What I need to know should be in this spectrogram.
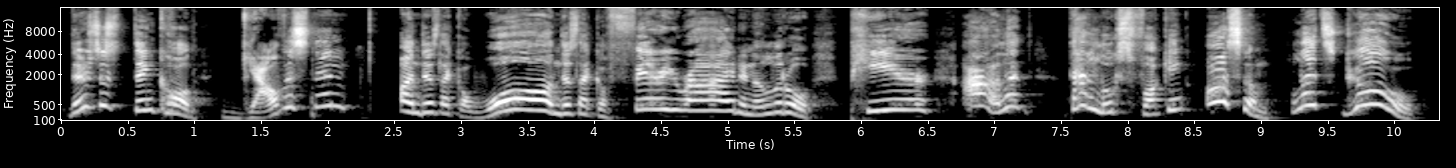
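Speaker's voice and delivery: high, gushing enthusiasm; mock excitement. Telling honey about Galveston, giddily keen. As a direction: sell the trip in a high excited voice. Selling beach trip to partner.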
